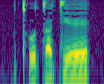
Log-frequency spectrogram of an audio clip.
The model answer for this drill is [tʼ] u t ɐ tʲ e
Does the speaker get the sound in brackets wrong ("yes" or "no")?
no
